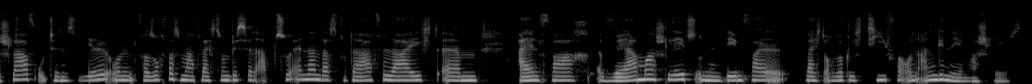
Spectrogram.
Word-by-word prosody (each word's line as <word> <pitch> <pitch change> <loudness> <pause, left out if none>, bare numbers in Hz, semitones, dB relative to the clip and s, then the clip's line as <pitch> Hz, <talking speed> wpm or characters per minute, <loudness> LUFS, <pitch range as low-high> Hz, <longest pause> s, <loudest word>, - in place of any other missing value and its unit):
Schlafutensil 195 -2 -2
und 200 0 0
versuch 195 +2 -2
das 250 -3 -2
mal 200 -2 +3
vielleicht 190 0 -4
so 205 - -2
'n 200 - +3
bisschen 205 0 0
abzuändern, 230 0 +1
dass 205 -1 -3
du 200 - -10
da 185 0 -1
vielleicht, 195 -1 0
ähm, 190 0 +2 0.4
einfach 190 +1 +1
wärmer 180 +7 +4
schläfst 225 +1 0
und 195 -3 +4
in 180 -1 +2
dem 190 +2 +1
Fall 195 0 -1
vielleicht 190 -3 -2
auch - - -3
wirklich 185 -1 -3
tiefer 205 +2 -2
und 190 +1 0
angenehmer 175 -8 +2
schläfst. 150 0 -9
195 Hz, 170 wpm, -33 LUFS, 185-205 Hz, 0.4 s, wärmer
